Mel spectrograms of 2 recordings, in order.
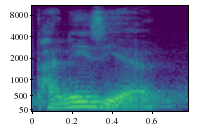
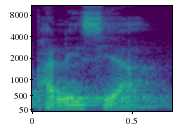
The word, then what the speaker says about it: panacea: We have panacea, PANACEE, panacea, not panacea, And then the next word is this, THIS.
